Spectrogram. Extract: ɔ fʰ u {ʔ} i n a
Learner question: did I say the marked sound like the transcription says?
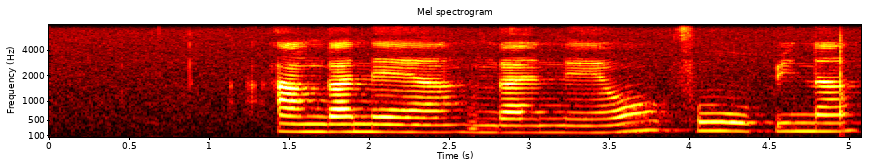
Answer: no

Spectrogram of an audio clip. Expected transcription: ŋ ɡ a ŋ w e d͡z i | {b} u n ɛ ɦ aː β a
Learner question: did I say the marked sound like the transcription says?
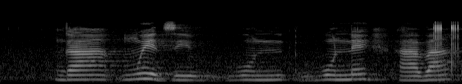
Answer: no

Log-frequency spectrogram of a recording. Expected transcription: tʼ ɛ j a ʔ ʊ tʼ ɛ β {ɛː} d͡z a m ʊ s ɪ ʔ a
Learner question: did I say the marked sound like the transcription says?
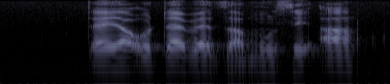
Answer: no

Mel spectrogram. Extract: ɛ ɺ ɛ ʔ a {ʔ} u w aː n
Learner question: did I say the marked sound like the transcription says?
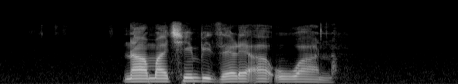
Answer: yes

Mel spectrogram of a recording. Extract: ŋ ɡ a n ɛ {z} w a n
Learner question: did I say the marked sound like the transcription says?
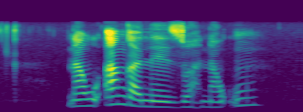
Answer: yes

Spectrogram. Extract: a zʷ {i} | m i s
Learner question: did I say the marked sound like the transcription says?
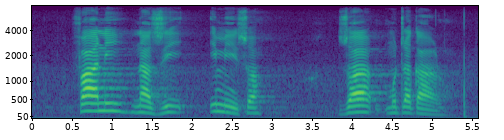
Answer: no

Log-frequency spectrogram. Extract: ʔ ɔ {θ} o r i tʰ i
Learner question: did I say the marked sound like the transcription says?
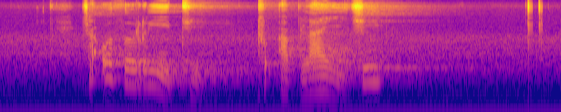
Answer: yes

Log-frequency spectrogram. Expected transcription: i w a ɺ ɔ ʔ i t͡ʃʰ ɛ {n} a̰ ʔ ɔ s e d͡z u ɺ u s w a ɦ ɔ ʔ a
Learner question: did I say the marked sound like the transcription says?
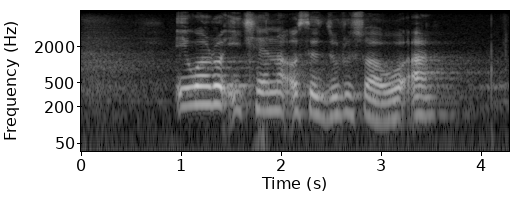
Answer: yes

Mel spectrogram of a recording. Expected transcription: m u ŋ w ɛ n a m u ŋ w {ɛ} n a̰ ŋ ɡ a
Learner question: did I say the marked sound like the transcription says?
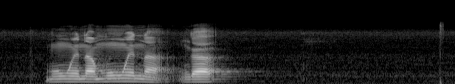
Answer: yes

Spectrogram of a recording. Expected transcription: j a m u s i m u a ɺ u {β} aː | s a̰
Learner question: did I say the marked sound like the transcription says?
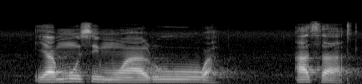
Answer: no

